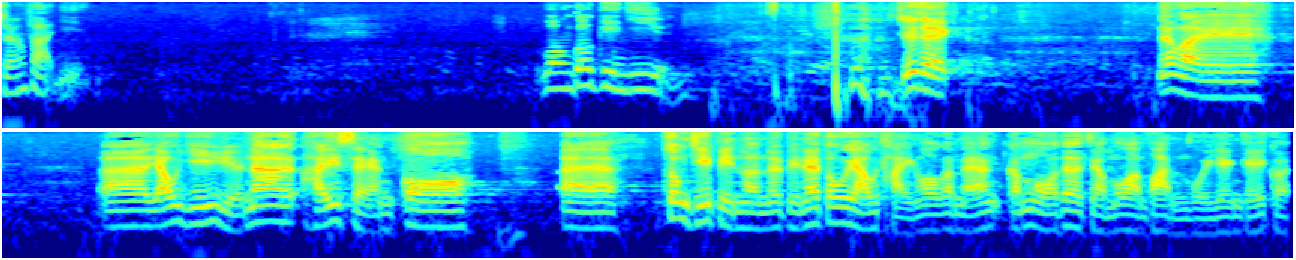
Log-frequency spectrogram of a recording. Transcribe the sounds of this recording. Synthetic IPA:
sœː˨˥ŋfa̰ː˧t̚jḭː˨˩n | wɔː˨˩ŋkɔː˧kiː˨njiː˨˧jyː˨˩n | t͡syː˨˥t͡sɪ˨k̚ | jɐ˥nwɐ˨j | ʔɛː˨jɐ˨˧wjiː˨˧jyː˨˩nlɛː˥hɐ˨˥jsɛː˨˩ŋkɔː˧ | ɛː˨t͡sʊ˥ŋt͡siː˨˥piː˨nlɵ˨nlɵ˨˧ɥpiː˨nɛː˥t̪o˥wjɐ˨˧wt̪ʰɐ˨˩jŋɔː˨˧kɛː˧mɛː˨˥ŋkɐ˨˥mŋɔː˨˧lɛː˥t͡sɐ˨wmo˨˧waː˨˩nfaː˧t̚m̩˨˩wuː˨˩jɪ˨˧ŋke˨˥jkɵ˧˥

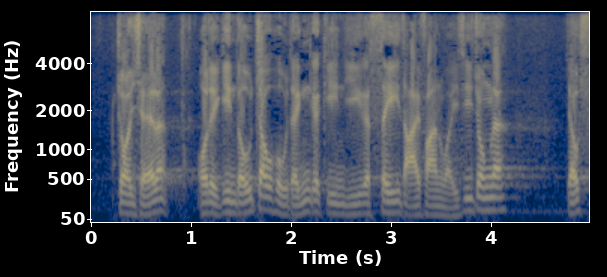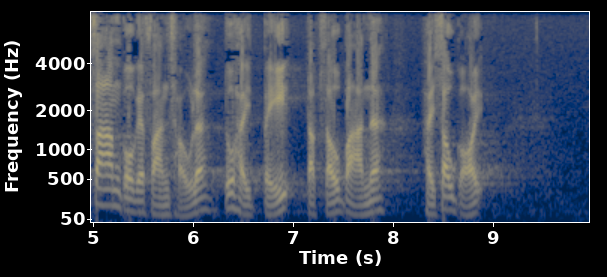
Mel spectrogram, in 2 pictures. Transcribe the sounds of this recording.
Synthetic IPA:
t͡ʃɔː˨˩jt͡sʰɛː˨˥lɛː˥ŋʔɔː˨˧ɾe˨jkiː˧nt̪o˨˥wt͡sɐ˥wɦo˨wt̪ɪ˨˥ŋkɛː˧kiː˧njiː˨˧kɛː˧se˧jt̪a̰ː˨jfa̰ː˨nwɐ̰˨˩jt͡siː˥t͡sʊ˥ŋlɛː˥ | jɐ˨˧wsaː˥mkɔː˧kɛː˧fa̰ː˨nt͡sʰɐ̰˨˩wlɛː˥t̪o˥wɦɐ˨jpe˨˥jt̪ɐ˨k̚sɐ˨˥wpa̰ː˨nlɛ˥ | hɐ˨jsɐ˥wkɔ̰ː˨˥j

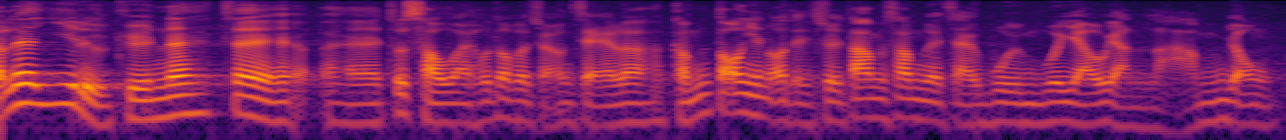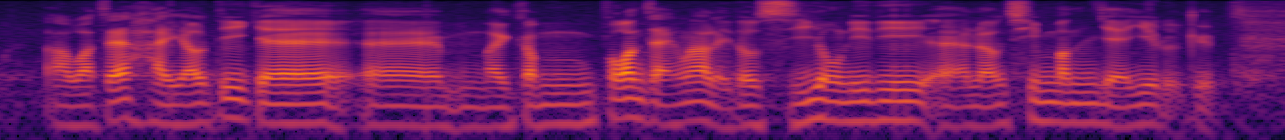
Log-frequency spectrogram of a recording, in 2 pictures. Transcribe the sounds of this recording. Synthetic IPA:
a˨lɛ˥jiː˥liː˨˩wkyː˧nlɛ˥t͡sɛː˥˩ɛ˨t̪o˥wsɐ˨˧wɐ˨jɦo˨˥wt̪̬ɔː˥kɛː˧t͡ʃœ̰ː˨˥ŋt͡sɛː˨˥laː˥kɐ˨˦˥mt̪ɔː˥ŋji˨˥nɔː˨˧t̪e˨jt͡ʃɵ˧ɥt̪aː˥msɐ˥mkɛː˧t͡sɐ˨˩hɐ˨jwuː˨˧jm̩˨˩wuː˨˧jːɐ˨˧wjɐ̰˨˩nla̰ː˨˩mjʊ˨ŋ | ʔa̰˨˩waː˨˩t͡sɛː˨˥hɐ˨jːɐ˨˧wt̪iː˥kɛː˧ɛː˨m̩˨˩hɐ˨jkɐ˧mkɔː˥nt͡sɛː˨˧ŋlaː˥le˨˩jt̪o˧wsiː˨˥jʊ˨ŋniː˥t̪iː˥ɛ̰˨lœː˨˧˥ŋt͡sʰiː˥nmɐ˥nkɛː˧jiː˥lḭ˨˩wky̰ː˧n

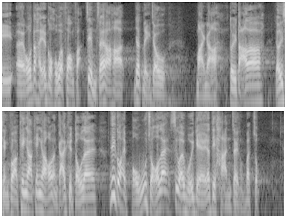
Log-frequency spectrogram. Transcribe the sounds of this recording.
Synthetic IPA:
jʔɛː˨ŋɔ˨˧kɔ˧t̪ɐ˥khɐ˨jːɐ˥tkɔː˧ɦo˨˥wkɛ˧fɔː˥ŋfa̰ː˧t̚t͡sɛː˧˩m̩˨˩sɐ˨˥jhaː˧ɦaː˨jɐ˥t̚le˨˩jt͡sɐ˨w | ma̰ː˨˩jŋa̰ː˨˩t̪ɵ˧ɥt̪a̰ː˨˥laː˥jɐ˨˧wt̪i˥t͡sʰɪ˨˩ŋfɔː˧ŋa˨kʰɪ˥ŋhaː˧kʰɪ˥ŋhaː˧ɦɔ˨˥lɐ˨˩ŋkaː˨˥jkʰyː˧t̚t̪o˨˥wlɛː˥liː˥kɔː˧hɐ˨jpo˨˥wt͡sɔː˨˥lɛː˥si˥wɐ˨˥jwuː˨˥jkɛː˧jɐ˥t̚t̪iː˥ha̰ː˨nt͡sɐ˧jt̪ʰʊ˨˩ŋpɐ˥t̚t͡sʊ̰˥k̚

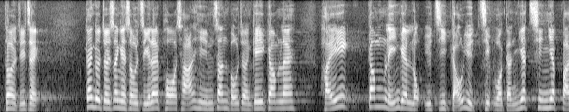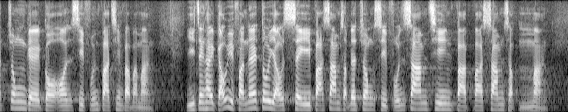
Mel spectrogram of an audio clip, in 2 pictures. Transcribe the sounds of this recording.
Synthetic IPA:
t̪o˥whɐ˨jt͡syː˨˥t͡sɪ˨k̚ | kɐ˥nkɵ˧ɥt͡ʃɵ˧ɥs̬ɐ˥nkɛː˧s̬o˧wt͡siː˨lɛː˥pʰɔː˧t͡sʰaː˨˥nhiː˧msɐ˥npo˨˥wt͡ʃœː˧ŋke˥jkɐ˥mlɛː˥ | hɐ˨˥j | kɐ˥mliː˨˥nkɛː˧lʊ˨k̚jyː˨˩t̚t͡siː˧kɐ˨˥wjyː˨t̚t͡siː˧t̚wɔː˨˩kːɐ˨njɐ˥t̚t͡sʰiː˥njɐ˥t̚paː˧t̚t͡sʊ˥ŋkɛː˧kɔː˧ʔɔː˧nsiː˧tfuː˨˥npaː˧t̚t͡sʰiː˥npaː˧t̚paː˧tma̰ː˨˩n | jiː˨˩t͡sɪ˨ŋɦɐ˨jkɐ˨˥wjyː˨t̚fɐ˨nlɛː˥t̪o˥wjɐ˨˧wse˧jpaː˧t̚saː˥msɐ˨p̚jɐ˥t̚t͡sʊ˥ŋsiː˧t̚fuː˨˥nsaː˥mt͡sʰiː˥npaː˧t̚paː˧t̚saː˥msɐ̰˨p̚m̩˨˧˦ma̰ː˨n

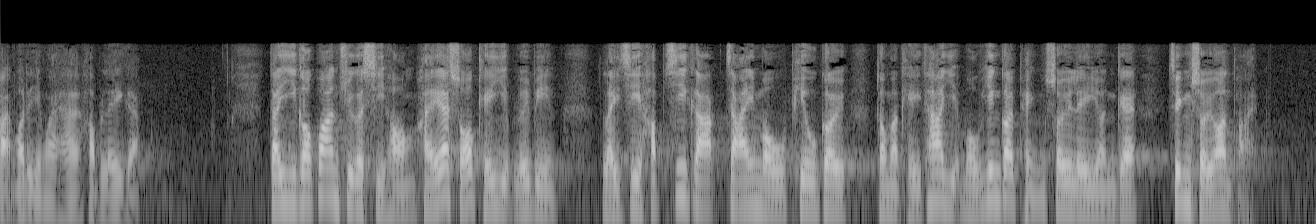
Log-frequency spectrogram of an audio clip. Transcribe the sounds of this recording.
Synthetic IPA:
a̰ː˨˧t̚ŋɔː˨˧de˨jːɪ˨˩ŋwɐ˨˩jhɐ˨hɐ˨p̚le˨˧jkɛː˧ | t̪ɐ˨jːiː˨˩kɔː˧kwaː˥nt͡ʃyː˧kɛː˧siː˨˩ɦɔː˨ŋhɐ˨˥jjjɐ˥t̚sɔː˨˥kʰe˨˧jjiː˨p̚lɵ˨˧ɥpiː˨n | lɐ˨˩jt͡siː˨˧hɐ˨p̚t͡siː˥kaː˧k̚t͡saː˧jmo˨wpʰiː˧wkɵ˧ɥt̪ʰŋmaː˨˩jkʰe˨˩jt̪ʰaː˥jiː˨p̚mo˨˧wjɪ˥ŋkɔː˥jpʰɪ˨˩ŋsɵ˧ɥle˨˧jjɵ˨nkɛː˧t͡sɪ˥ŋsɵ˧ɥŋɔː˥npʰa̰ː˨˩j

